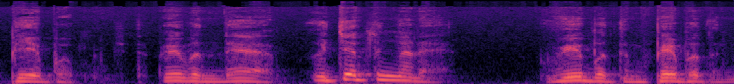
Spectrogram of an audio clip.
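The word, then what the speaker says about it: Weber: 원래 웨버, 우리가 이제 우리나라에서 웨버라고 많이 이야기를 하는데, 발음을. 독일식으로 발음은 베버입니다.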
